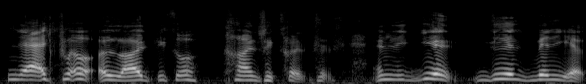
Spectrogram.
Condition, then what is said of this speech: Cerebral palsy. I have mild cerebral palsy that affects my speech.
